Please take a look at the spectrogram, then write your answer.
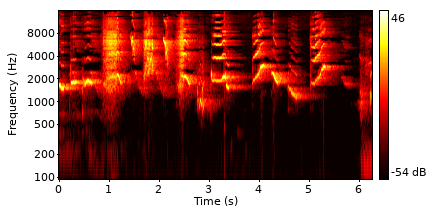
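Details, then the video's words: Bare-throated whistler (samyong) song from a long training recording of its many varied sounds: loud, clear whistled phrases near the middle of its range, some sliding up or down, with bright harmonics, given in quick varied bursts and short pauses. "masteran samyong 1001 suara durasi panjang"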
